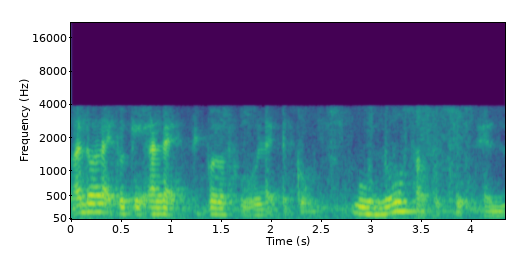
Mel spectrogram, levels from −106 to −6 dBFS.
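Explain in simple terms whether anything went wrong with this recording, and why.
Two things went wrong. Throughout the clip, the speech passes through the G.723.1 codec, an old internet-telephony format that squeezes audio into a very small data stream. It discards everything above about 4 kHz and tracks the voice in coarse 30 ms steps, so the speech sounds muffled and hoarse, and sharp consonants like s and t come out smeared. The damage here is heavy, so this dull, rough quality never lets up.

Between about 1.91 and 1.96 s, there is VoIP packet loss concealed by the speech codec. A short piece of data, about 30 ms, went missing, which fits one lost codec frame. The decoder filled the gap by guessing, stretching the last bit of voice it had received into a brief buzzy or hissy sound that fades. Because each frame builds on the one before, the voice stays weak or warped for a moment after the gap.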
